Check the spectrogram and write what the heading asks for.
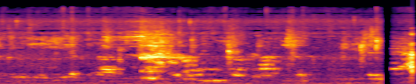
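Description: Thin slices of raw banana deep-frying in hot oil in a wok: a steady sizzle of bubbling oil.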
